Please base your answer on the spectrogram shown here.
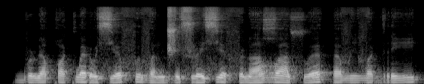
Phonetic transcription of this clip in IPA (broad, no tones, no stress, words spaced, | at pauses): buɳeqʷikwə ɽusʲə fɯvɐnd͡ʒesʲɭesʲ ɛfəɳa ʁʷa sʷə | ɐvivɐɡri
